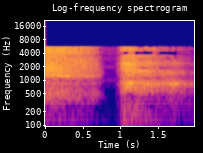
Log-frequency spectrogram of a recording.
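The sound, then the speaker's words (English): A person takes a breath: two loud, airy rushes of breath, the first about three-quarters of a second long, then a brief silence, then a longer second rush. No voice is heard. “Flynn, let me breathe.”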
